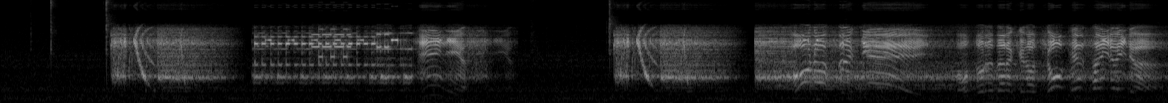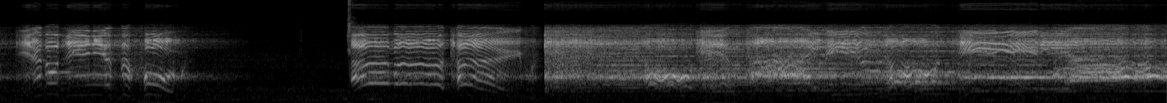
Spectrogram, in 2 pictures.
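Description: Kamen Rider toy sound effects triggered by a manually pressed button: a series of bright electronic chimes, jingles and voice-like synthetic bursts in short separated bursts with brief silences between, close and clear.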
